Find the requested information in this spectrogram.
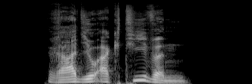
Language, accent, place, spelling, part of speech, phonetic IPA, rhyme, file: German, Germany, Berlin, radioaktiven, adjective, [ˌʁadi̯oʔakˈtiːvn̩], -iːvn̩, De-radioaktiven.ogg
- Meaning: inflection of radioaktiv: 1. strong genitive masculine/neuter singular 2. weak/mixed genitive/dative all-gender singular 3. strong/weak/mixed accusative masculine singular 4. strong dative plural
